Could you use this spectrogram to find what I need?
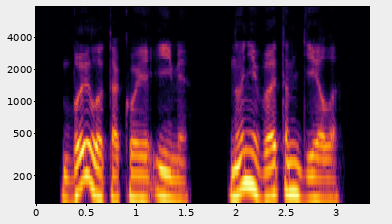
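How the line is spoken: Plain. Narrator (Russian): сказал папа

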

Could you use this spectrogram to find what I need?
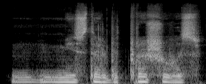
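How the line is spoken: Mumbling. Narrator (Russian): пробормотал он

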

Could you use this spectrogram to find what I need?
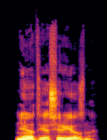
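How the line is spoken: Calm. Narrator (Russian): спокойно добавил Волк

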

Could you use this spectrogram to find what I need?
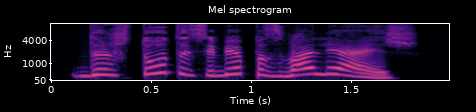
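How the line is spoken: Shrill squeal. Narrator (Russian): Взвизгиваю я

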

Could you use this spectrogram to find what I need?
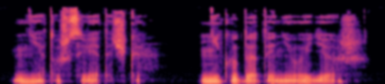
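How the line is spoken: Hoarse whisper. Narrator (Russian): хрипло шепчет Антон Борисович

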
